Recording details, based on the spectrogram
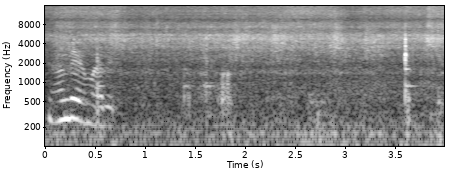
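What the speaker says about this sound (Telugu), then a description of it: "ఉల్లిపాయలు వేగిపోయినాయి కదా" Sliced onions sizzle in hot oil in a pan for prawn pulao, a steady frying crackle with a brief stir near the start and a small clink later, heard alone without speech.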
